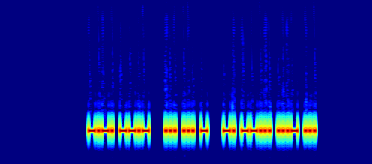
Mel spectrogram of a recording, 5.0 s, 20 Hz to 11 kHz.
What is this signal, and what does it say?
Morse code, heard as a keyed tone, about 40 wpm, 700 Hz. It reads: CQ SST N7VS
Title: K1USN SST QSO Practice - 40wpm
